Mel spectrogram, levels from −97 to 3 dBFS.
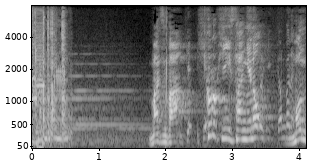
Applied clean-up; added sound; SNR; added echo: none; none; none; none.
